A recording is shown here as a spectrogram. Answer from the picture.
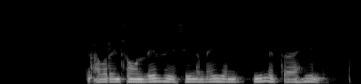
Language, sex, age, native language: Icelandic, male, 30-39, Icelandic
